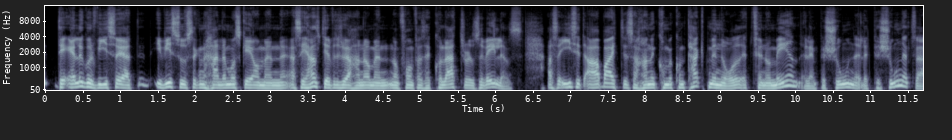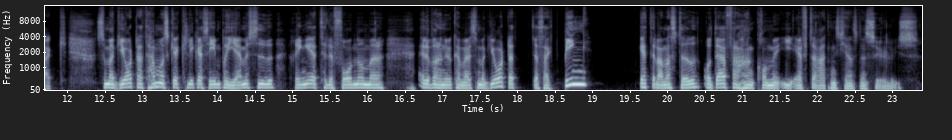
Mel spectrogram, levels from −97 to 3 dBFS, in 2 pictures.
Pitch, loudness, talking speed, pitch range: 135 Hz, -24 LUFS, 210 wpm, 120-150 Hz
